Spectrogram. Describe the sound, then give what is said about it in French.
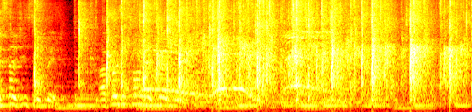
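Audience clapping and applause for a day-support service introduced at a gathering, irregular and uneven with distinct individual claps, while voices can be heard over it. “Applaudissons le SAJ s'il vous plaît,”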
